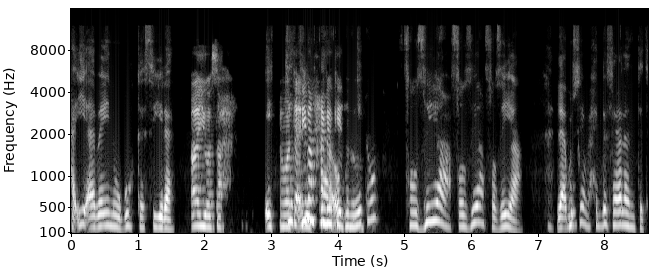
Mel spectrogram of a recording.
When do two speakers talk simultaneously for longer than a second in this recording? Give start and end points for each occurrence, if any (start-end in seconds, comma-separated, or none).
3.2-4.4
